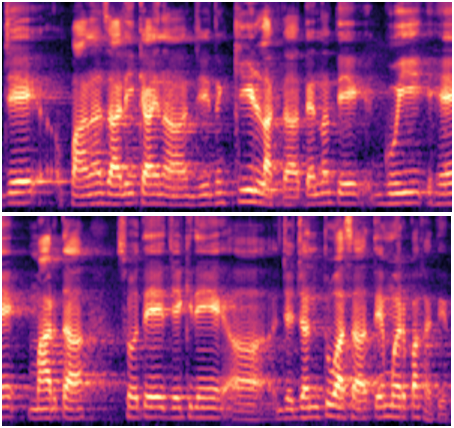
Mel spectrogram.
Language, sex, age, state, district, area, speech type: Goan Konkani, male, 18-30, Goa, Tiswadi, rural, spontaneous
